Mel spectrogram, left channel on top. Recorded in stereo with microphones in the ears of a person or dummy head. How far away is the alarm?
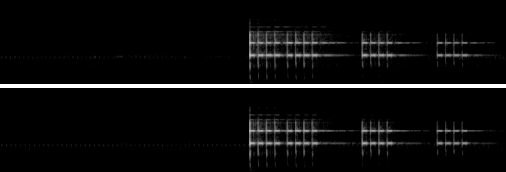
About 0.6 m.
